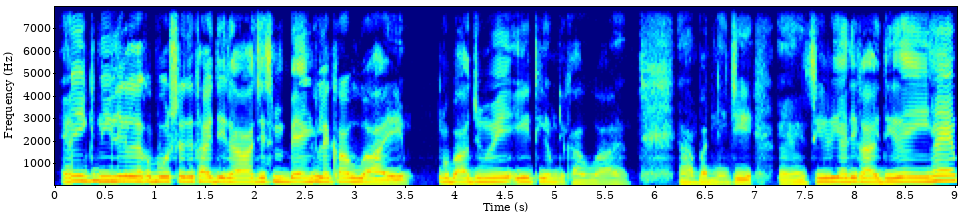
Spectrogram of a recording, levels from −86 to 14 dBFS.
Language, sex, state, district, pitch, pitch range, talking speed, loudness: Hindi, male, Uttar Pradesh, Jalaun, 180 Hz, 150-195 Hz, 200 wpm, -18 LUFS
